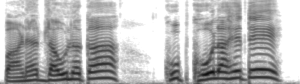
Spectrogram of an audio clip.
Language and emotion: Marathi, fearful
